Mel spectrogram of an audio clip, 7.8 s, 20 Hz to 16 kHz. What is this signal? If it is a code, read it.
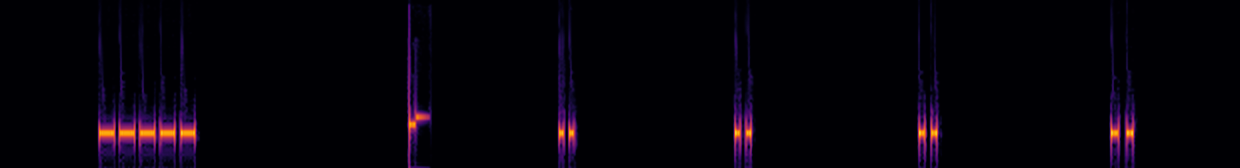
Morse code, heard as a keyed tone, about 34 wpm, spaced as for 8 wpm, 700 Hz. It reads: 0 IIII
